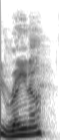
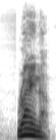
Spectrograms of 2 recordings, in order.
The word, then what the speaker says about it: Reina: We're here with the chairman of the planning board, Drew Reina. Actually, am I correct? Am I pronouncing your surname correctly? Reina? – Yep, Reina. – Reina.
